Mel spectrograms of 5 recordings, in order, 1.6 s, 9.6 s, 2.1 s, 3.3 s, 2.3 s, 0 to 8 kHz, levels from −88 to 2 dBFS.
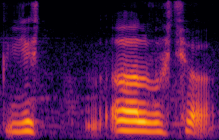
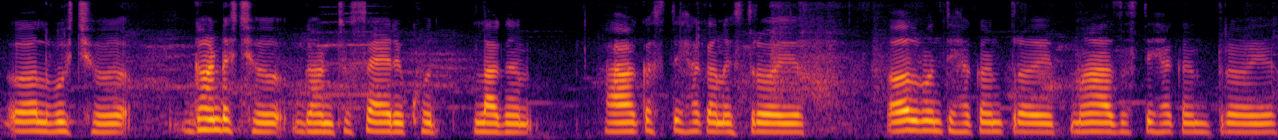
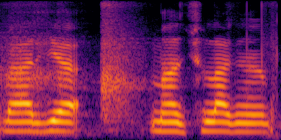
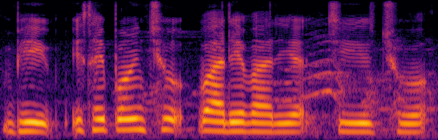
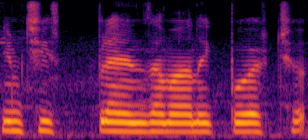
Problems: background sounds at intervals, background conversations at intervals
